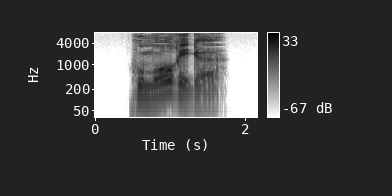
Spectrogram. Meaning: inflection of humorig: 1. strong/mixed nominative/accusative feminine singular 2. strong nominative/accusative plural 3. weak nominative all-gender singular 4. weak accusative feminine/neuter singular
- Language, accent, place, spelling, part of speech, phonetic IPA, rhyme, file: German, Germany, Berlin, humorige, adjective, [ˌhuˈmoːʁɪɡə], -oːʁɪɡə, De-humorige.ogg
